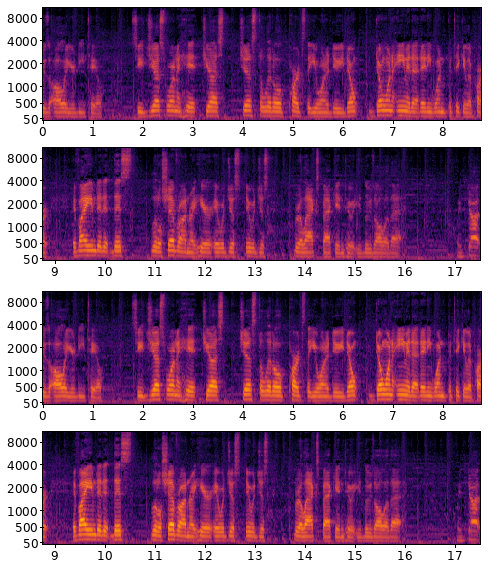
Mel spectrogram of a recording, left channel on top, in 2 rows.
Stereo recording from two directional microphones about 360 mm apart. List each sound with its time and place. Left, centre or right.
0.0 s speech: right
